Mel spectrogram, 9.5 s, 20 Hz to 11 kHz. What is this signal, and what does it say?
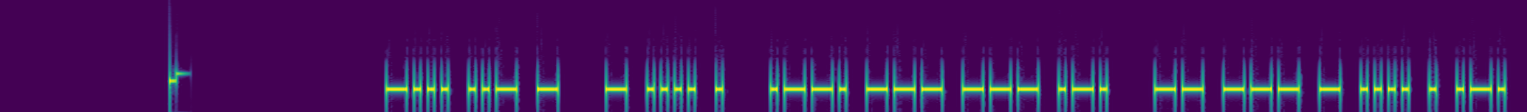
Morse code, heard as a keyed tone, about 28 wpm, 700 Hz. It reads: BUT THE POOR MOTHER
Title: Sentences from Top 1000 Words 28wpm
